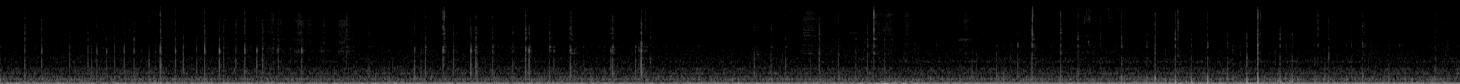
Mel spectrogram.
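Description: Fingers gently tap an insulation board up close, with some scratchy tapping mixed in. The taps are soft, dull and irregular, sounding over a steady low hum.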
